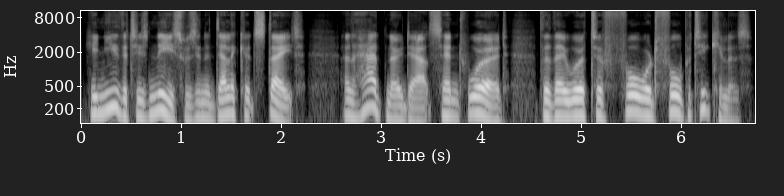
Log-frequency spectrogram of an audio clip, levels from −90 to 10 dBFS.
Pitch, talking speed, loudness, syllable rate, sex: 140 Hz, 205 wpm, -17 LUFS, 5.6 syllables/s, male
